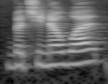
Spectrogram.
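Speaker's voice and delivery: ordinary talk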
